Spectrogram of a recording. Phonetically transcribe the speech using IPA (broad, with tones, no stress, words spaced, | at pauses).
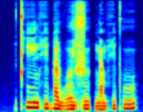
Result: t̪ʰiː˧nhi˩˧ ba˧˩wʋɤː˧˩j sɯː˧˩k̚ŋa˩m hi˧pʰuː˧˥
